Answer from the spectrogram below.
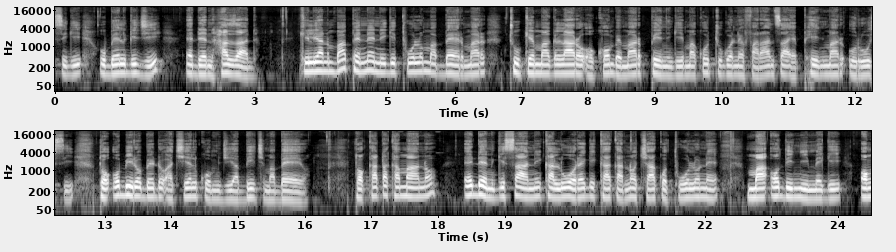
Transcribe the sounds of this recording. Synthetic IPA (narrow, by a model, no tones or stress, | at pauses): siɡɪubelɡɪd͡ʒi | ɛdɛnhazad | kiljanbapɛnɛnɪɡɪt̪ʰwolomabɛɾmar | tukemaɡlaɾɔʔokʰombɛmarpiɲɡɪmakotuɡonɛfaɾansaepʰiɲmaɾuɾusitɔʔobiɾobedoat͡ʃɪɛlkwomd͡ʒiabit͡ʃmabɛjɔ | tɔkatakamanɔ | edenɡɪsanɪkalwoɾɛɡɪkakanɔt͡ʃakɔt̪wolonɛ | maʔɔd̪ɪɲimeɡɪ | ɔŋ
